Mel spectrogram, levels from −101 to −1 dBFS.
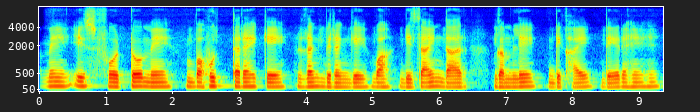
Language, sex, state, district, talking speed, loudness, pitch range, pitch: Hindi, male, Uttar Pradesh, Lucknow, 110 wpm, -20 LUFS, 105-115 Hz, 110 Hz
